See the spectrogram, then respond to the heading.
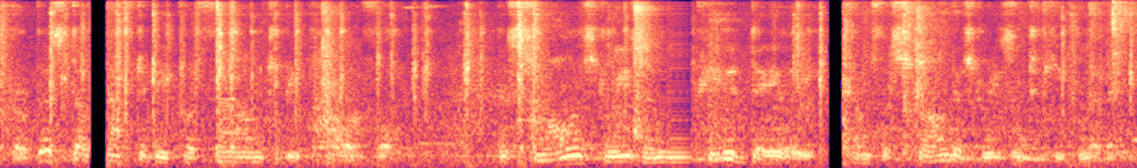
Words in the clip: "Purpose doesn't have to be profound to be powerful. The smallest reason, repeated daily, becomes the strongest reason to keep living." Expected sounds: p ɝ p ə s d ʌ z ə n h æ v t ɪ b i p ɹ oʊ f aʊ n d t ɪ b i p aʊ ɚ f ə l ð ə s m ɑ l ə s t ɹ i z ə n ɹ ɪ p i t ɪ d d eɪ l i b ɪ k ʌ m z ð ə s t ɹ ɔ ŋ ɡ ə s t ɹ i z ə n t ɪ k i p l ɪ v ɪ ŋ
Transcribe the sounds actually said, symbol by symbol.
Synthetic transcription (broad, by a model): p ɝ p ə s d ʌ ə h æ f t ɪ b i p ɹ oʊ f aʊ n t ɪ b i p aʊ ɚ f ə l ð ə s m ɑ l ə s t ɹ i z ə n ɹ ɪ p i t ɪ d d eɪ i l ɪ k ʌ m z ð ə s t ɹ ɔ ŋ ɡ ə s t ɹ i z ə n t ɪ k i p l ɪ v ɪ ŋ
